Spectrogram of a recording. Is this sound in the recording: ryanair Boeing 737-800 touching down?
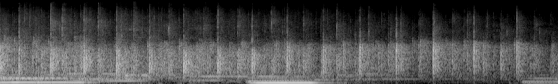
no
